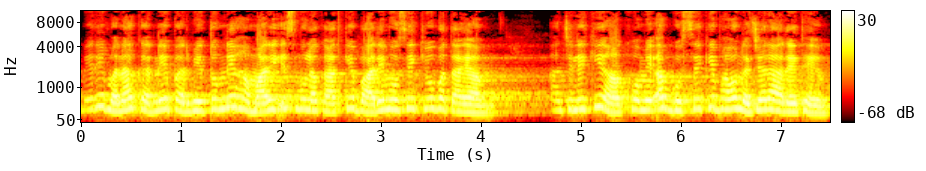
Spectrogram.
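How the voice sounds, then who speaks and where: High-voiced woman reading a story aloud. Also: moderate pace. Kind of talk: scripted story narration. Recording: echoey room with long reverb.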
